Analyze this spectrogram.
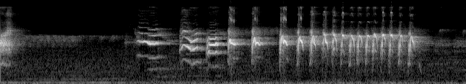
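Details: Grey-cheeked bulbul (cucak jenggot) song used as a training and lure recording: a few bright, slurred whistles, then a fast, tight run of sharp chipping notes that speeds up for about two seconds.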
